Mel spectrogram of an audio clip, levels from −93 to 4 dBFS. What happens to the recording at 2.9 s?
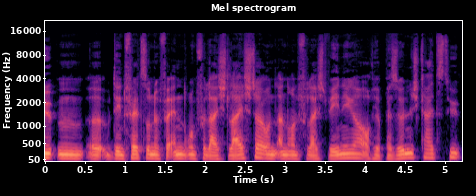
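Nothing goes wrong at 2.9 s: the speech there plays through intact, with no dropout, click, distortion or other fault.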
